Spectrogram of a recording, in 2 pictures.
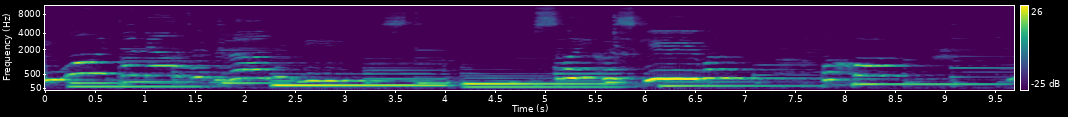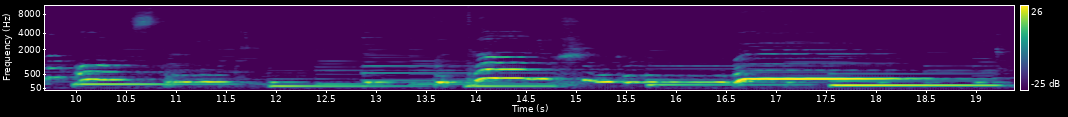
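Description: A woman singing in Russian to her own strummed twelve-string acoustic guitar, with sung phrases over chords that change about every two seconds.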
